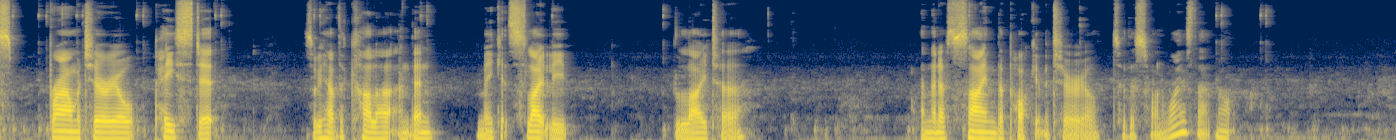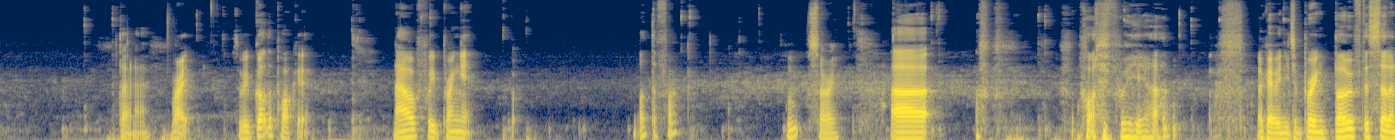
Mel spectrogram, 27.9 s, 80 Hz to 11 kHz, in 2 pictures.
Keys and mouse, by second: 8.3 Tab, 10.8 click, 11.6-13.3 middle drag, 13.3-14.6 drag, 14.8-17.1 middle drag, 17.1 g, 19.0 g, 24.7-26.3 drag, 24.7-27.9 middle drag, 27.8 g.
